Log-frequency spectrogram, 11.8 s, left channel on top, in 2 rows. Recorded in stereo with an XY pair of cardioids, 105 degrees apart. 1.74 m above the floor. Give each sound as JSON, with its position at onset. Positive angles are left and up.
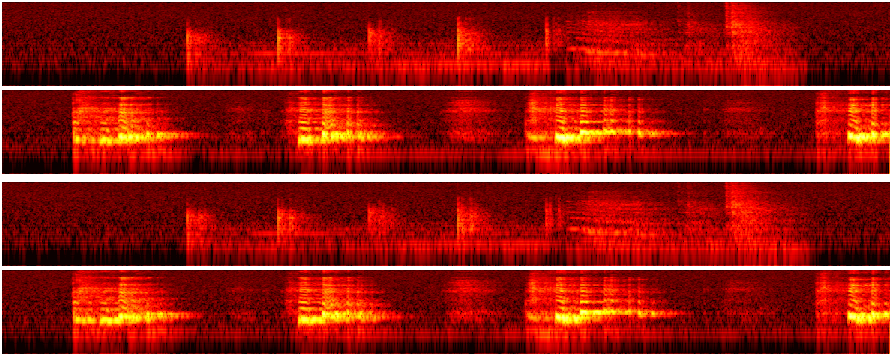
{"t": 1.2, "sound": "footsteps", "azimuth_deg": 20, "distance_m": 6.0}
{"t": 3.8, "sound": "a squeak", "azimuth_deg": 10, "distance_m": 8.5}
{"t": 6.4, "sound": "a giggle", "azimuth_deg": 10, "distance_m": 4.5}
